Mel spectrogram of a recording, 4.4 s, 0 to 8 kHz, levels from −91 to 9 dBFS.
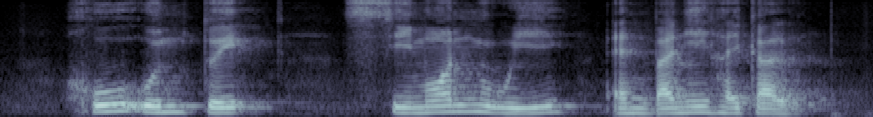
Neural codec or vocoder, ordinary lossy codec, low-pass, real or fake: codec, 16 kHz, 2 kbps, FunCodec, trained on Chinese and English, 25 frames a second; none; none; fake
